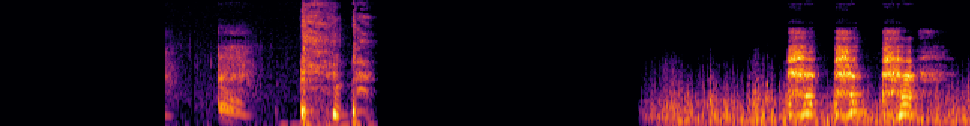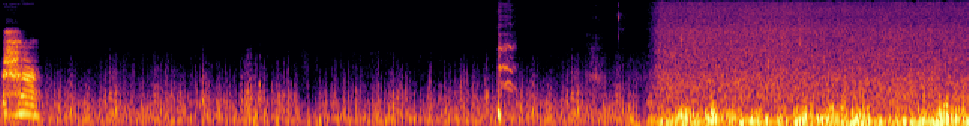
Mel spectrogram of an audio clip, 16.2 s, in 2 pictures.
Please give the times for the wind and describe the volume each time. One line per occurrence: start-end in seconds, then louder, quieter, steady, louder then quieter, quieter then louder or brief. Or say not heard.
5.3-16.1 louder.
